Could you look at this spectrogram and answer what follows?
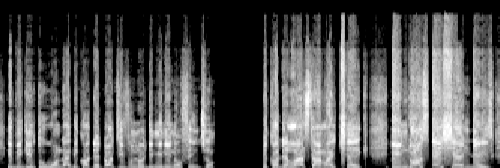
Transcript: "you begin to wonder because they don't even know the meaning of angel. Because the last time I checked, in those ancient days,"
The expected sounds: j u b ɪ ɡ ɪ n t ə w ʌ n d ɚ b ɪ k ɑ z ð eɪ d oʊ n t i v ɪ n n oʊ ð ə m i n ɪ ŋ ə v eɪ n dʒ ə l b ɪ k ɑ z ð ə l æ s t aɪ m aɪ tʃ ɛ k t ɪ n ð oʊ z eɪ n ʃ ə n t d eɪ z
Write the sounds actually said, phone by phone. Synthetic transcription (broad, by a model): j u b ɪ ɡ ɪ n t ə w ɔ n d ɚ b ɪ k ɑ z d eɪ d oʊ n t i v ɪ n n oʊ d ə m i n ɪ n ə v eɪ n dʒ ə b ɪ k ɑ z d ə l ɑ s t aɪ m aɪ tʃ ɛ k ɪ n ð oʊ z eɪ ʃ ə n d eɪ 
